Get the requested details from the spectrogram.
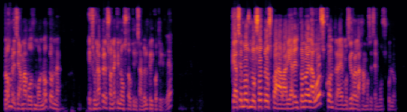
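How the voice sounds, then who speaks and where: A man's voice: fairly high pitch, animated, racing, a little hiss or hum. A man with a Mexican accent teaching an anatomy class, quizzing his students and joking in crude slang. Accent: Mexican Spanish. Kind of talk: classroom lecture.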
